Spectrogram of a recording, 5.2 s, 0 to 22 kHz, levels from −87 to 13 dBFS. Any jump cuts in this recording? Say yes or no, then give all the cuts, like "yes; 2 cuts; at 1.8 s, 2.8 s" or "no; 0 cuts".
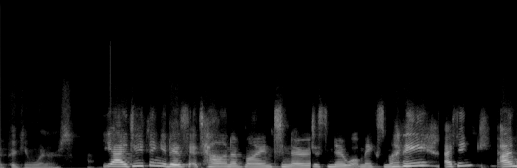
yes; 4 cuts; at 0.9 s, 1.9 s, 3.1 s, 4.4 s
